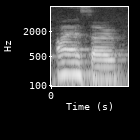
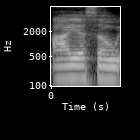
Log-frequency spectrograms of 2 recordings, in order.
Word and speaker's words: ISO: Like I said, the industry has never said it as a word. We've always said it as letters. Is it possible to fully understand what ISO is, even if you say it as a word?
